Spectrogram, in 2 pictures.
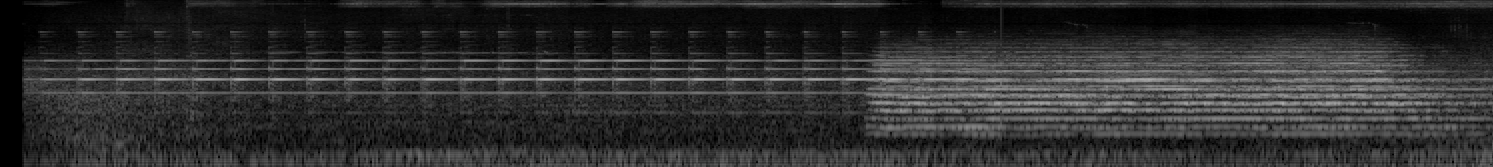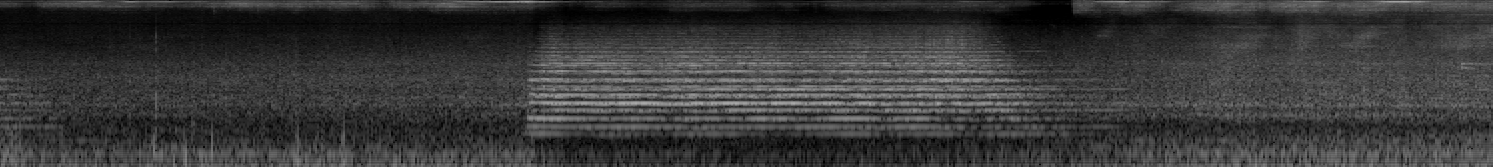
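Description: An approaching diesel freight locomotive rumbles low and steadily and sounds its multi-chime air horn in two long blasts, with a short blast starting at the very end. This is the opening of the long-long-short-long grade-crossing signal.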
